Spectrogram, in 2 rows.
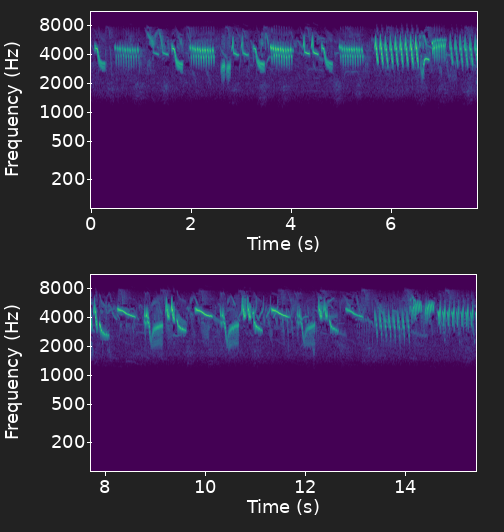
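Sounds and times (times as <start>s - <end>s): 
Eurasian skylark singing: 0.0s - 15.4s.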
